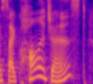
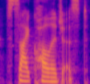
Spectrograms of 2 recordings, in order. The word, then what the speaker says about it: psychologist: According to research by psychologist Gloria Mark. So, notice the pronunciation here. Sy. So, there's no P in the pronunciation. Psychologist. Psychologist. And this is your syllable stress.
